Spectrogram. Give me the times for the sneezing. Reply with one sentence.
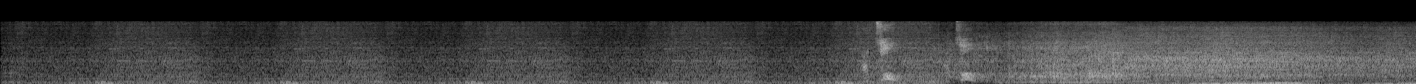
You can hear the sneezing from 8.6 to 9.8 s.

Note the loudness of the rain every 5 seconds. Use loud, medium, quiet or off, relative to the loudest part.
quiet, medium, loud.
